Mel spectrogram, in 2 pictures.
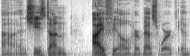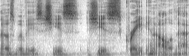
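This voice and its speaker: A man's very deep, low pitch with vocal fry and a bright, sharp tone, fairly slow, with very wide pitch swings and big swings in loudness. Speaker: podcast host. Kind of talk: solo monologue. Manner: halting, many fillers.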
